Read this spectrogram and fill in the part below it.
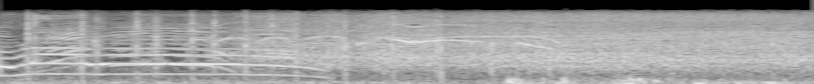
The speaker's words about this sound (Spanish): ¡Un aplauso!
